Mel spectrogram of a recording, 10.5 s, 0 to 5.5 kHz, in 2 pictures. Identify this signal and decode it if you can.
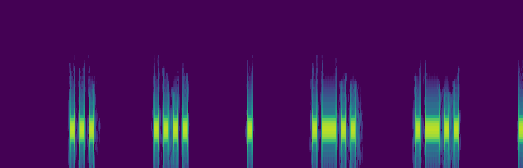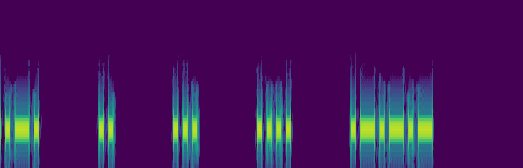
Morse code, heard as a keyed tone, about 25 wpm, spaced as for 11 wpm, 620 Hz. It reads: SHELLFISH.
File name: Jokes-25-char-10-eff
